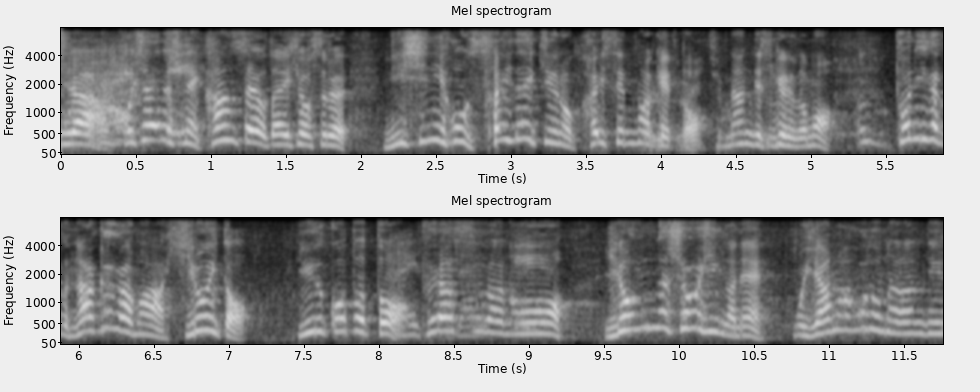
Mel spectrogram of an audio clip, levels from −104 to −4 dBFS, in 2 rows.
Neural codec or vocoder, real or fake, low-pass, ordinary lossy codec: vocoder, 22.05 kHz, 80 mel bands, HiFi-GAN; fake; 7.2 kHz; none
